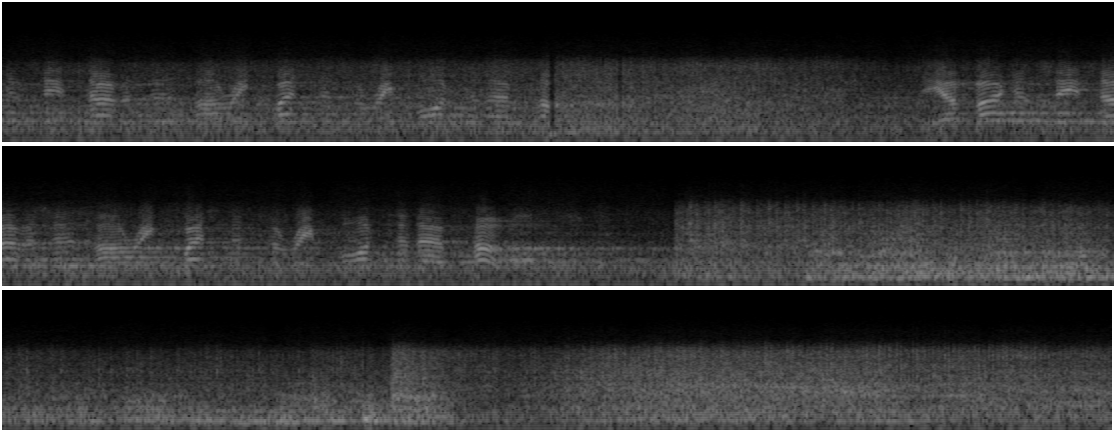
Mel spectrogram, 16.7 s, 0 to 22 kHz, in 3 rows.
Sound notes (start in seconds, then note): 8.9 doors opening; 13.3 jeep engines running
